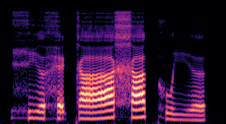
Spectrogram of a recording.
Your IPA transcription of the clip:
h i˨˩ ə̯ h ɛ̰˧˨ k aː˨˦ x a˦˥ t̚ h w i˨˩ ə̯

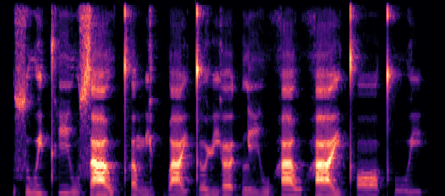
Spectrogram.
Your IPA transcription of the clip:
s uː˧ j t̪ʰ iː˧ w s aː˨˥ w t̪ʰ ɐ˨ m j ɪ˨ k̚ w aː˨˩ j t̪ ɵ˧ ɥ j œː˨ t̚ l iː˨ w h aː˨ w h aː˨˧ j t̪ʰ ɔː˨˧ t̪ʰ uː˨˩ j

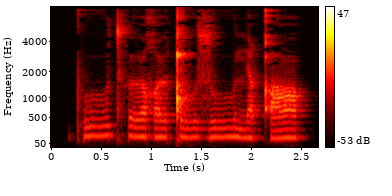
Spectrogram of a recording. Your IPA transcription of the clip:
pʼ uː tʰ ɵː χ ɵː ǃ uː z uː n e qʼ ɒ

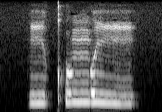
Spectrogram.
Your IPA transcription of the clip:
i kʷʼ ə ŋʷ i

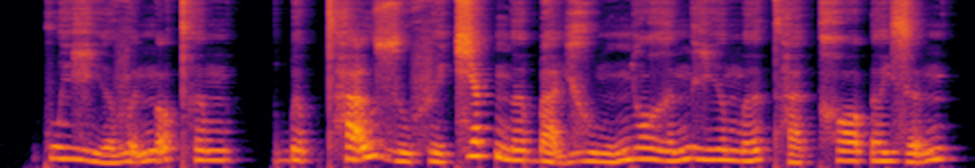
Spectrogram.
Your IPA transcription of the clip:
k w i˧ ɣ i˧˩ ə̯ v ə̰ː˧˨ n ɔ̰˧˥ t̪ʰ ə˧ m | ɓ ə˨˩ p̚ t̪ʰ a̰˧˥ w z u˨˩ f e˨˩ t͡ɕ a˦˥ k̚ ŋ əː˧ ɓ a̰˧˨ j ɣ u˨˩ m ɲ ɔ˧ ɣ ə˨˦ n ɣ i˧ ə̯ m əː˨˦ t̪ʰ a˨˩ t̚ x ɔ˧ ʔ ə˧ j z ə̰˧˥ n

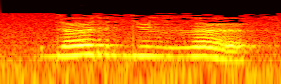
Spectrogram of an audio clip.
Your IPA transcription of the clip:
d œ r d y l ɣ œ

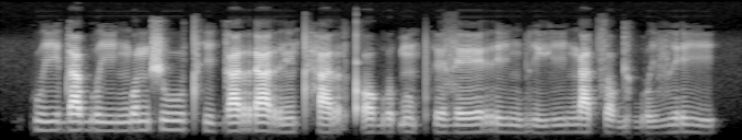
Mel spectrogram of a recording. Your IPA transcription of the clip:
kʷ iː˨ d a˦ ɡʷ iː˨ ŋ o˦ n ʃ uː˦ tʰ i˨ ɡ a˦ r ɾ a˦˨ r ĩ˨ tʰ a˨ r kʼ ɔ˨ ɡʷ ɪ˨ ɓ ũ˨ pʰ ɪ˨ z eː˨˦ r iː˨ ŋ b i˨ j iː˦ ŋ a˦ t͡s ɔ˨ ɡ ɪ˨ ɡʷ i˨˦ v i˦ ɾ iː˨

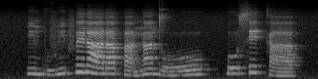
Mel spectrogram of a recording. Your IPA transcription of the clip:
ĩ˧ b u˨ v ĩ˦ f ɛ̃˦ ɾ aː˧ ɾ a˧ p a˨ ŋ ã˦ d oː˨˦ | k͡p o˧ s e˦ k a˨

